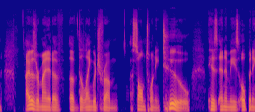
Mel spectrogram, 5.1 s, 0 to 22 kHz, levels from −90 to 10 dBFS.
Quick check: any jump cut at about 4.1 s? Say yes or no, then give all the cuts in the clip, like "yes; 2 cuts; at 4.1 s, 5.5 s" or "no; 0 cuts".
yes; 1 cut; at 4.1 s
